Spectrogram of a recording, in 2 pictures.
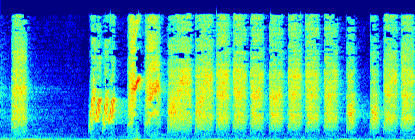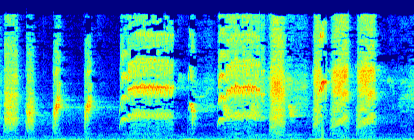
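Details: A cucak cungkok bulbul, kept as a song-tutor bird prized for its coarse, dense voice, sings a fast chattering song of high, bright notes, about three per second, with a few longer, fuller bursts toward the end.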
